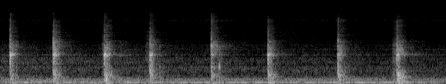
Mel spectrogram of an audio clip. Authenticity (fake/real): fake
